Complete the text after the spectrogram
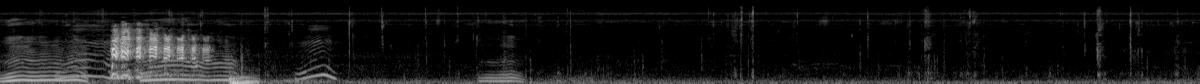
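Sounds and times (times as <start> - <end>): low rumble: 2.3 - 2.7
chewing and lip smacking: 3.4 - 5.8, 6.5 - 12.0.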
